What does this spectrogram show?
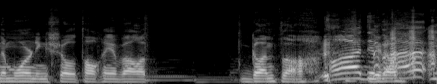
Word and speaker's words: Gunpla: Is it Gunpla or Gunplay? It's Gunpla, short Gunpla. for Gundam plastic model.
